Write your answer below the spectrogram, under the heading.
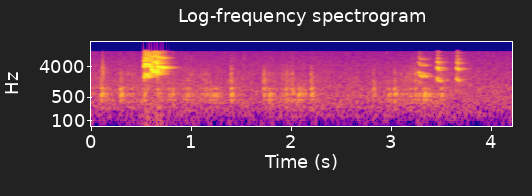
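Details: Caged rosy-faced lovebirds, orange-faced green birds, five kept in cages by a window: one loud harsh burst of chirping, then after a pause a quick run of three sharp high chirps, with soft clicking and faint movement sounds between.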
